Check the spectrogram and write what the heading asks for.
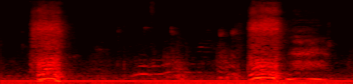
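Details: Person with allergic rhinitis, off-screen: two sharp voiced sneezes about three seconds apart over a steady low hum; a short sneezing fit.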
